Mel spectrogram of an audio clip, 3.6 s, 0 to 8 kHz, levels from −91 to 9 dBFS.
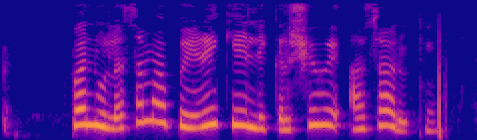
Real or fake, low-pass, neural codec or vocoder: real; 7.2 kHz; none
